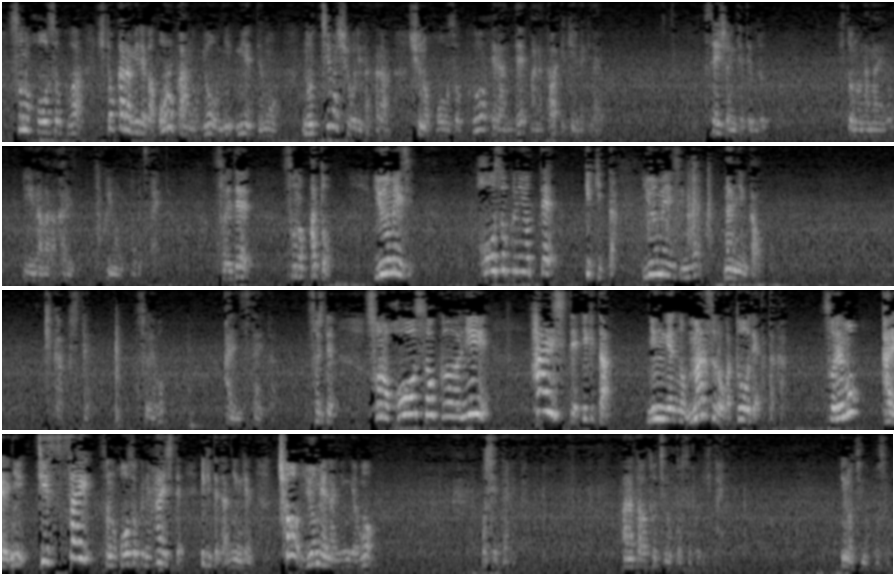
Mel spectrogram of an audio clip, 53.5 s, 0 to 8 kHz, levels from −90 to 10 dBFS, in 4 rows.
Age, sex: 40-59, female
